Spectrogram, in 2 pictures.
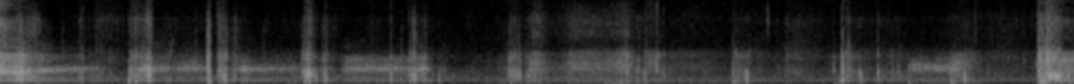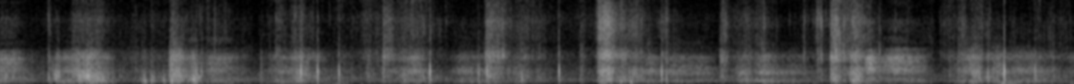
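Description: Footsteps of a person walking over ground patched with snow and dry grass, uneven in rhythm.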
